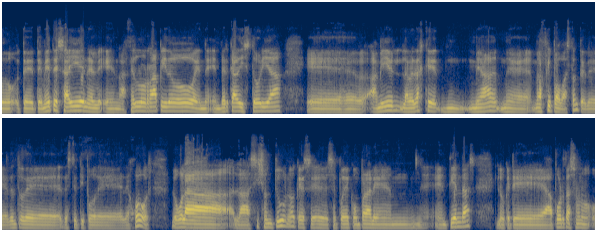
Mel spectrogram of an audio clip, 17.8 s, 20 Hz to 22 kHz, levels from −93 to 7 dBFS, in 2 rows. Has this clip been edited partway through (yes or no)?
no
